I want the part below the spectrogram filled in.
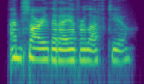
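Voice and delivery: ordinary delivery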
